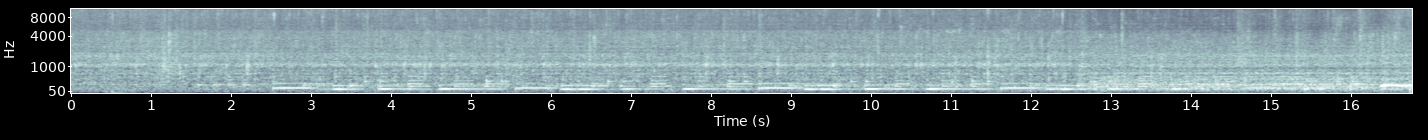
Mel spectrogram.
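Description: Bacon and sliced garlic sizzling steadily in olive oil in a frying pan, with a brief louder rattle near the end as the pan is handled. A low line of background music notes plays under the sizzle.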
